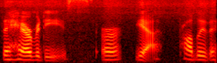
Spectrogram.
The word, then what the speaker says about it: Hebrides: And Oban is a gateway to many of the destinations out in the, I think it's pronounced the Hebrides, or yeah, probably the Hebrides.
